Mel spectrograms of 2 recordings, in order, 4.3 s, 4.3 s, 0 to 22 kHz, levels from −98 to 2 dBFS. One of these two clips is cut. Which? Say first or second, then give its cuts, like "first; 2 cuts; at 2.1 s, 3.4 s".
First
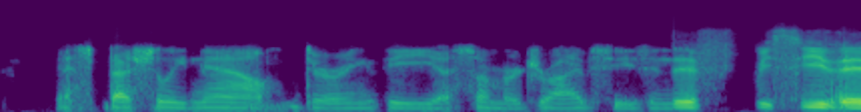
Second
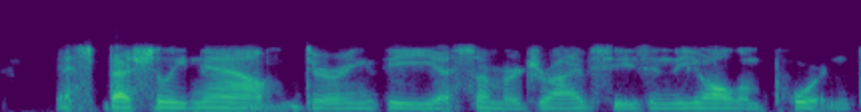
first; 1 cut; at 3.3 s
